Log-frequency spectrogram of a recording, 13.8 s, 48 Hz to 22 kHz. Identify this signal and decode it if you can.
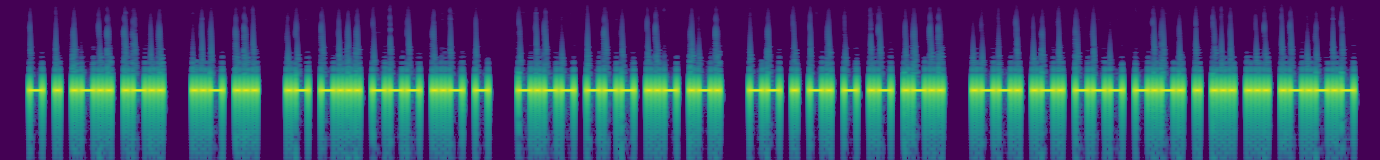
Morse code, heard as a keyed tone, about 28 wpm, 700 Hz. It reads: TELL US ABOUT YOUR MENTAL PROCESS.
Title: Sentences from Top 1000 Words - Review Part 4 - 28wpm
